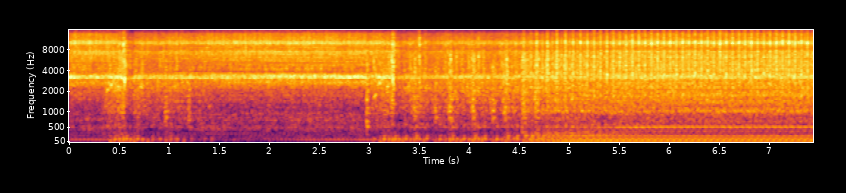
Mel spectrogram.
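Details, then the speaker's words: Kärcher pressure washer, small single-cylinder petrol engine, tested with water on but no spray gun fitted: pulls down a little as water comes on, then runs steady and even under pump load. Healthy; pump pressure is very high. "so i would say that it works because the pressure was really really high so hard that um if i put my hand halfway through the stream it it hurts you know so i think the pump works"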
